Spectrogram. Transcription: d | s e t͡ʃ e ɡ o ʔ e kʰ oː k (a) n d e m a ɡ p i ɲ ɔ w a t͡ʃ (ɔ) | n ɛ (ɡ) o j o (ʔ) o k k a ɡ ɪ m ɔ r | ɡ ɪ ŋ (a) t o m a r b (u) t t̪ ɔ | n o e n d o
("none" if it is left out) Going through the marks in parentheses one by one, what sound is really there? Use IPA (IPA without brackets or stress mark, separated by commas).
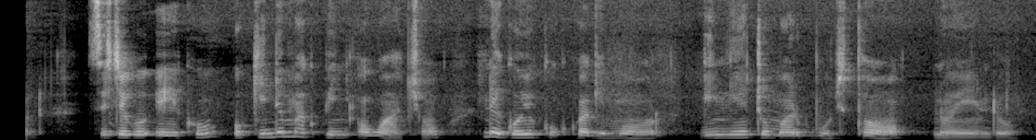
i, ɔ, ɡ, k, e, u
